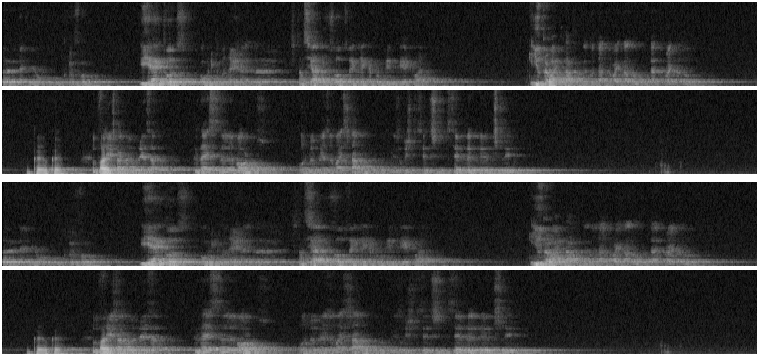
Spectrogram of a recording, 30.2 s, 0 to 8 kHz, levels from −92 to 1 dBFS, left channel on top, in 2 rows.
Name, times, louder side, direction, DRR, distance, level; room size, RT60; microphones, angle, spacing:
voice 1, 0.0-1.7 2.7-3.6 3.9-8.4 10.5-13.8 16.9-18.2 18.9-20.3 21.0-25.3, equal, 90° left, -3 dB, 3.8 m, -38 dB
voice 2, 15.6-16.3 17.0-17.3, left 4 dB, 55° left, 16 dB, 0.4 m, -28 dB
16.5 x 6.1 x 7.2 m, 2.5 s
head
